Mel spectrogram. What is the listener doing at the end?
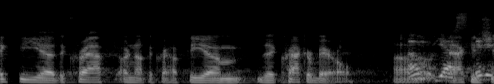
taking over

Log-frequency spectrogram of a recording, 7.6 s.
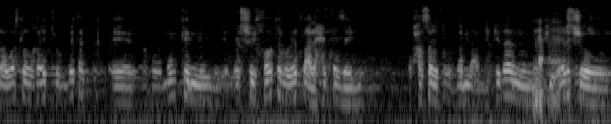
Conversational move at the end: listening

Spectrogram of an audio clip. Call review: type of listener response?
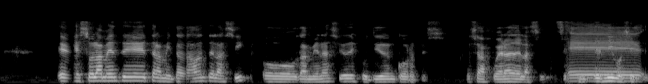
taking over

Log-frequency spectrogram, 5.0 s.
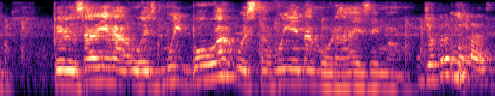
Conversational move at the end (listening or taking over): taking over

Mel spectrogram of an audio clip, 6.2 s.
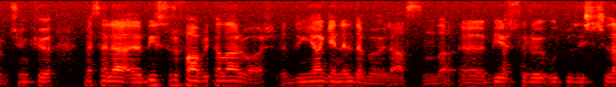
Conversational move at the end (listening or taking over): listening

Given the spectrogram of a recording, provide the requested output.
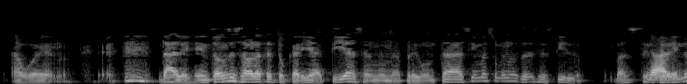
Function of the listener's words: taking over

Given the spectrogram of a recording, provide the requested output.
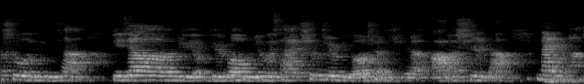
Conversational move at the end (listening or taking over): listening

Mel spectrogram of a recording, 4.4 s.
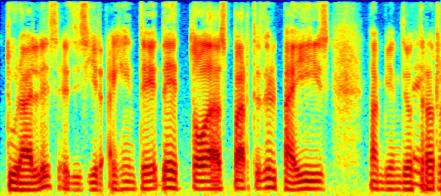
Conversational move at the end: listening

